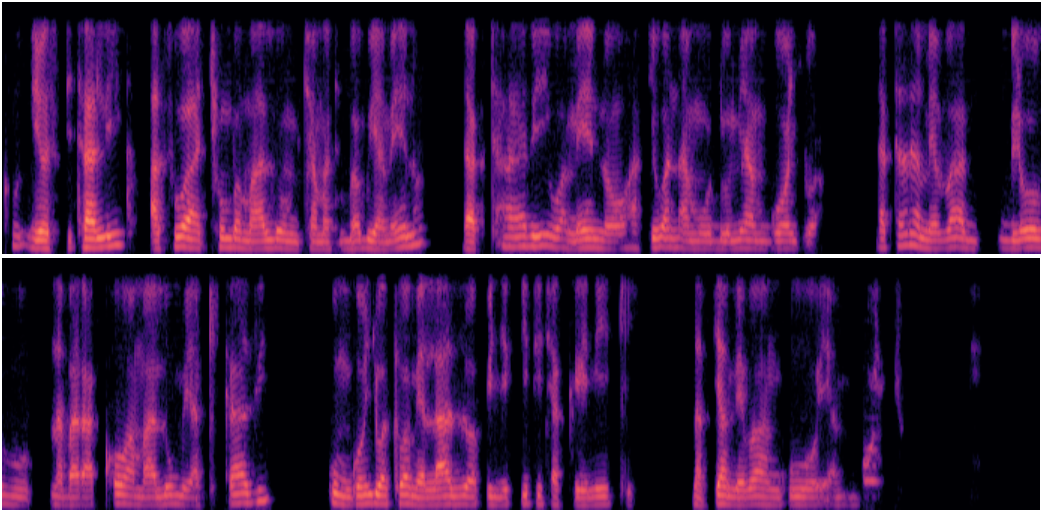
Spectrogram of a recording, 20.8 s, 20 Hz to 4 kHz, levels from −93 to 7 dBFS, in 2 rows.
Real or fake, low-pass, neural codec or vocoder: fake; 3.6 kHz; codec, 24 kHz, 6 kbps, HILCodec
